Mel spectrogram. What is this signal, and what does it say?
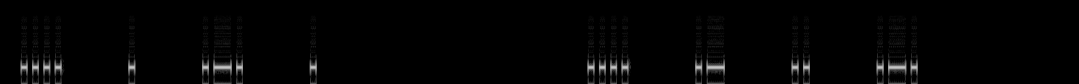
Morse code, heard as a keyed tone, about 21 wpm, spaced as for 10 wpm, 800 Hz. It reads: HERE HAIR
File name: Spaced Alphas / Spaced Alphas mp3s / Hs sp @20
